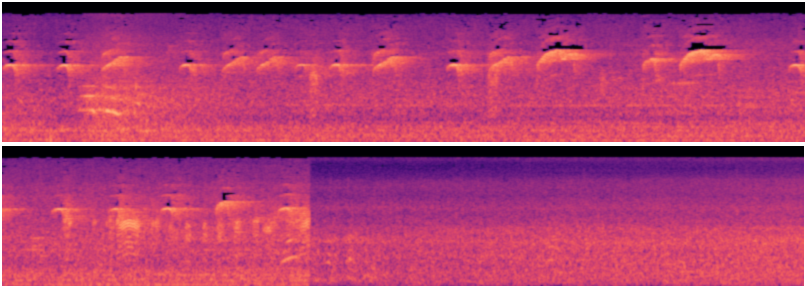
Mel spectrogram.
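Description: Birds chirping, short high calls repeated in quick succession several times a second. They cut off abruptly about eight seconds in, and the steady rush of a waterfall follows.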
